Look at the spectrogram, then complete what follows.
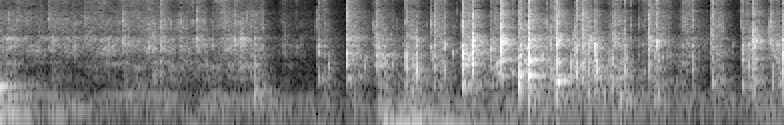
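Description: Egg being beaten by hand in a ceramic plate: a utensil scraping and clicking against the plate. It is faint at first, then turns into quick, dense clicking strokes about halfway through.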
